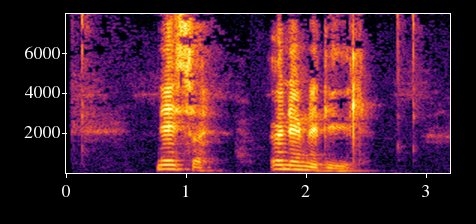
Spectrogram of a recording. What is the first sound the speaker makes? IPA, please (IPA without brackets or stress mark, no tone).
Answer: n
